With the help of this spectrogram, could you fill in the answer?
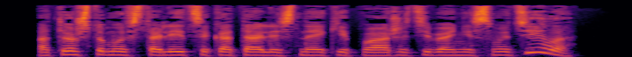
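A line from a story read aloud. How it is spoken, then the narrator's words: Smirking snort. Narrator (Russian): хмыкнул Нолан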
